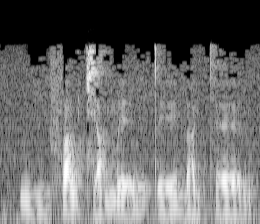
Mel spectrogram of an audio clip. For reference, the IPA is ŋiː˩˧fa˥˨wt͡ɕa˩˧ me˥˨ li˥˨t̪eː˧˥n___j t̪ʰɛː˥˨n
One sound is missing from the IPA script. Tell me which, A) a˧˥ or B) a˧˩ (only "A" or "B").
B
